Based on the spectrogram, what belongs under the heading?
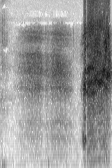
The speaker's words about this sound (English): I sneeze. That is something to sneeze at.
